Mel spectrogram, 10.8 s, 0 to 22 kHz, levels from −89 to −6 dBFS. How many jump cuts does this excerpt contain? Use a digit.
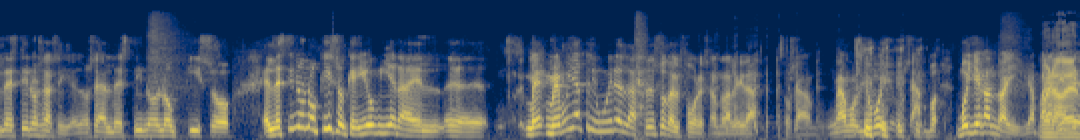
0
